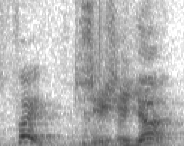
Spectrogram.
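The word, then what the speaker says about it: fete: the rule for example f e t e is also pronounced fate one right foet one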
